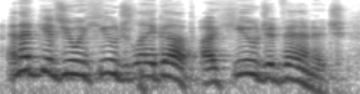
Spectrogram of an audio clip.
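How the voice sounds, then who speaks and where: Animated middle-aged man telling stories. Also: sits high, brisk. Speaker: voice actor guest. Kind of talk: casual conversational storytelling.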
